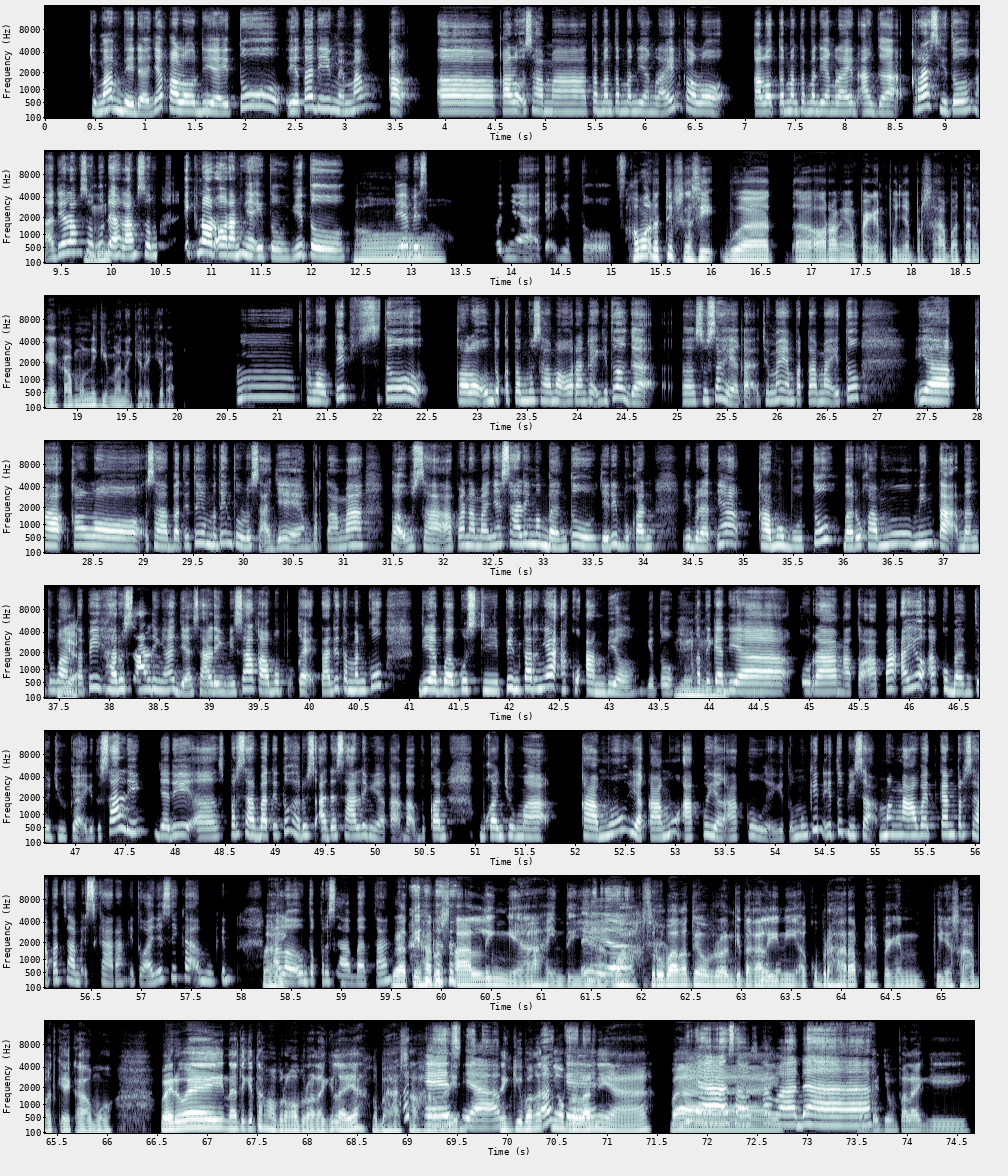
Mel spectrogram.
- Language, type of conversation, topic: Indonesian, podcast, Apa momen persahabatan yang paling berarti buat kamu?
- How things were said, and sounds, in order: in English: "ignore"; unintelligible speech; tapping; chuckle; in English: "By the way"; in English: "thank you"; in English: "Bye"; drawn out: "Bye"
